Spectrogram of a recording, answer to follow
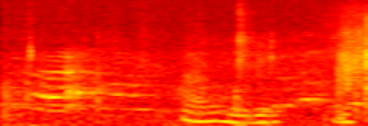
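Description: Short wordless vocal sounds: a brief high-pitched call, then a longer, lower one that dips and rises.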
